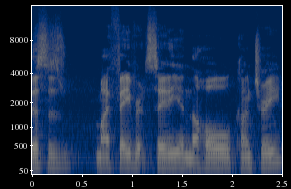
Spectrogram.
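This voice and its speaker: Fairly even intonation from a man with an unremarkable speaking voice. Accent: American. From US, Georgia. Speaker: language student, Navy veteran. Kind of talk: interview answers.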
